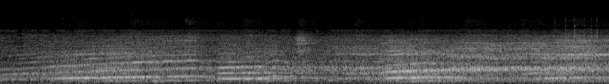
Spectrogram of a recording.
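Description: Lamborghini Murcielago LP-640 6.5-litre 48-valve V12, mid-mounted with all-wheel drive, lapping the full Suzuka circuit in Gran Turismo 6, its engine note rising and falling steadily through gear changes, loud and continuous with no talk.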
